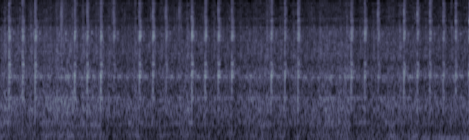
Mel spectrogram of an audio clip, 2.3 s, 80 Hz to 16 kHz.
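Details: Volkswagen Polo/Vento, code P0301 cylinder 1 misfire, with engine and EPC lights coming on at 60–70 km/h. At idle it stumbles with an uneven, skipping beat as one cylinder drops out. Cylinder 1 plug cord shows current, but the injector reportedly gets none.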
